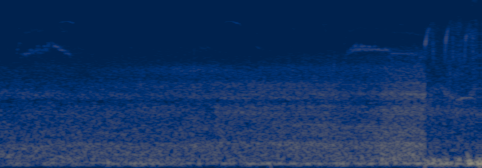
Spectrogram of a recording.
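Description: Faint outdoor ambience: a steady noisy background that slowly grows louder, with a few short, arching bird calls, one near the start and another about four and a half seconds in. Near the end the background changes and a quick run of short high ticks comes in.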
